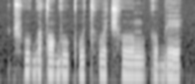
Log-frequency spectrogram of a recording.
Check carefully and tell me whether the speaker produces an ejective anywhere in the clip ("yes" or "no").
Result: yes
